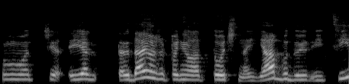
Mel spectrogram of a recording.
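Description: In a dry, close sound with no echo, a woman speaks at a fairly slow pace. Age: 40s. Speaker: cancer survivor and psychology course graduate. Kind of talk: testimony. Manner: halting.

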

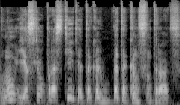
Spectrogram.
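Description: A man speaks at a moderate pace in a dark, mellow tone. The sound is dry and close, with no echo. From Russia, Novosibirsk (Akademgorodok). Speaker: electronic music producer. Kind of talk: casual chat.

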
